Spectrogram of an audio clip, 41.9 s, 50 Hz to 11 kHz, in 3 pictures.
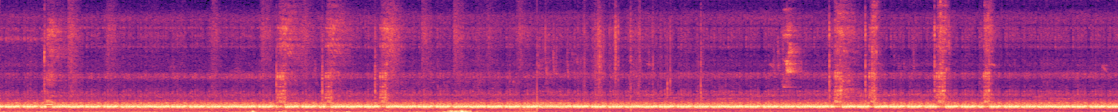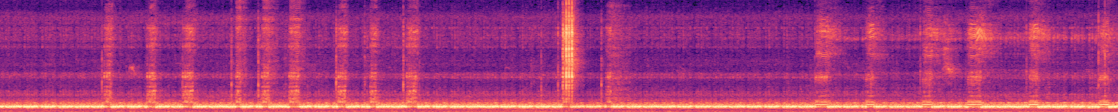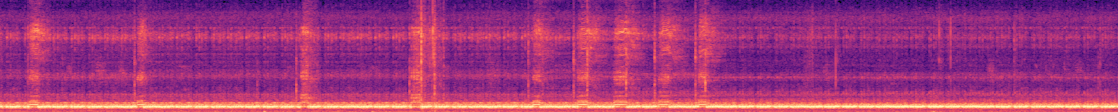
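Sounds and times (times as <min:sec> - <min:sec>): small electric motor whirring: 0:00.0 - 0:41.9
plastic gears clicking: 0:03.4 - 0:05.4, 0:10.2 - 0:12.7, 0:15.1 - 0:19.4, 0:20.5 - 0:21.9, 0:24.2 - 0:37.2.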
